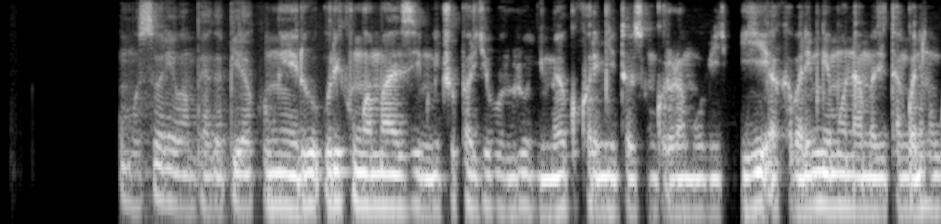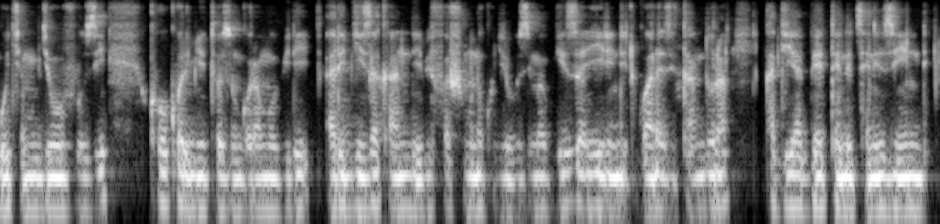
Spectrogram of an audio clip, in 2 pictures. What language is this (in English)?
Kinyarwanda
